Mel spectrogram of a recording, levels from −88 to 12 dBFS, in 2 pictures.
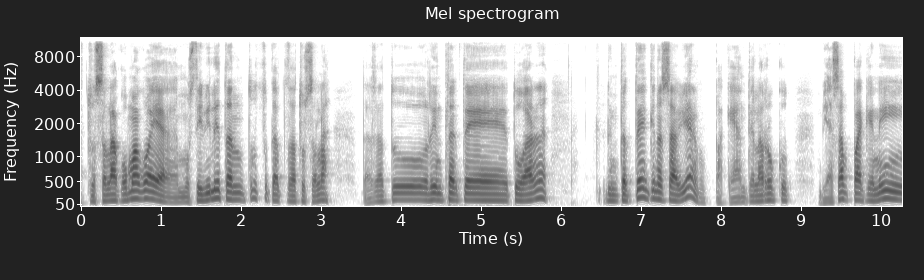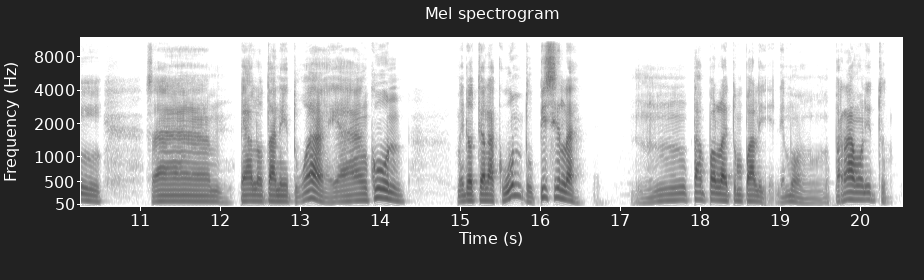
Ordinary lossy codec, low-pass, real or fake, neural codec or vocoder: none; 10.8 kHz; real; none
